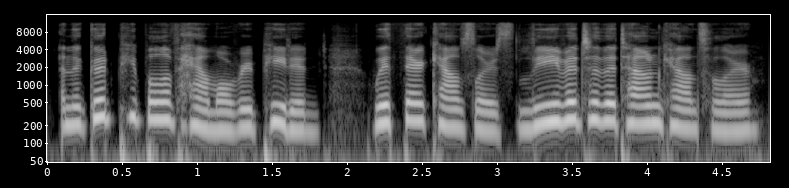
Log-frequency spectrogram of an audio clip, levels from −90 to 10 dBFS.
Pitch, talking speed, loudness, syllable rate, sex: 205 Hz, 200 wpm, -18 LUFS, 6.0 syllables/s, female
